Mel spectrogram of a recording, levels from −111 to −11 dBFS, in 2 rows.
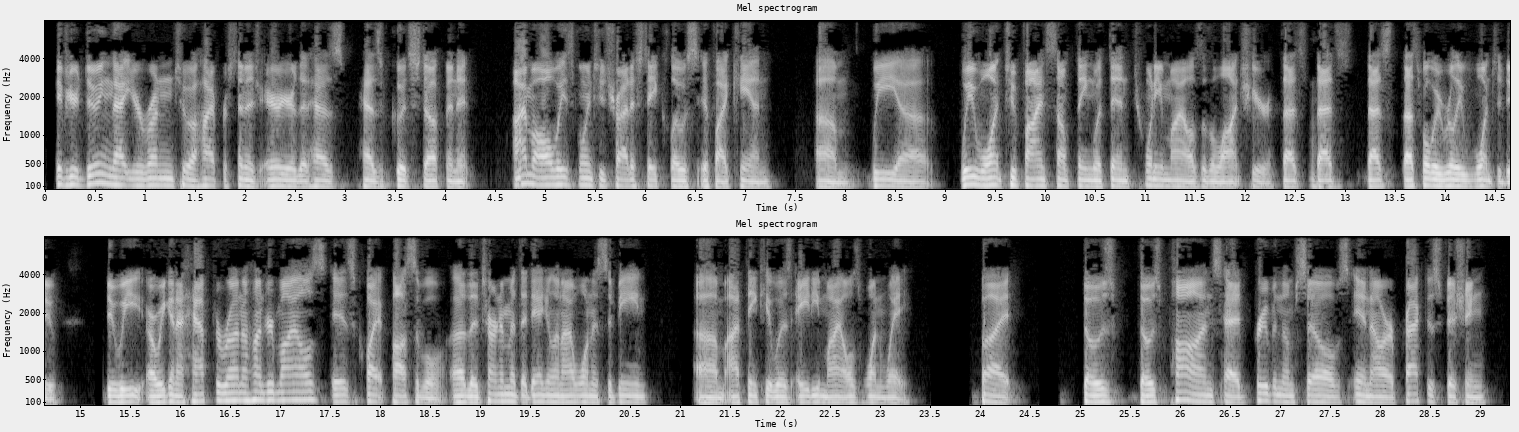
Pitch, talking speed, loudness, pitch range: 110 Hz, 200 wpm, -25 LUFS, 100-120 Hz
